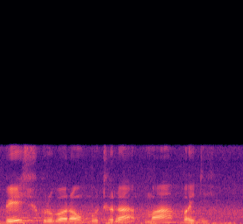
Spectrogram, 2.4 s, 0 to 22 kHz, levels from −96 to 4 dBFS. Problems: constant background noise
